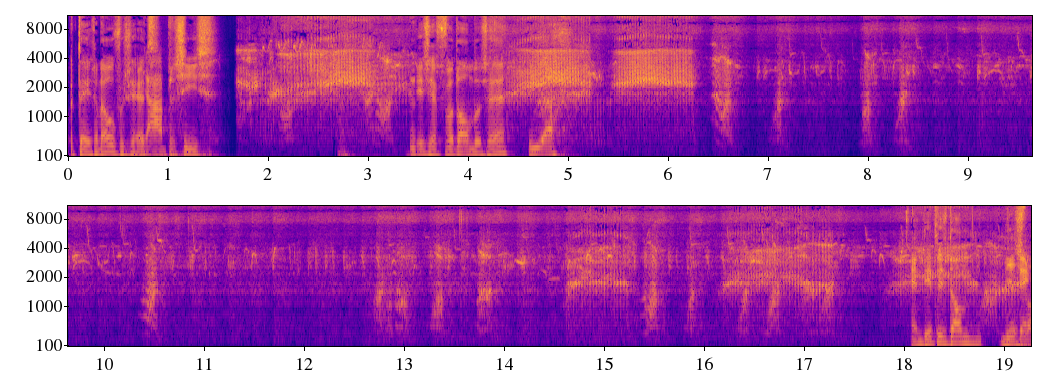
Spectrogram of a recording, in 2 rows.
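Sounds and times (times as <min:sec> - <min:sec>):
speech: 0:00.1 - 0:01.8, 0:03.4 - 0:05.1, 0:18.1 - 0:19.2
green frogs calling with external vocal sacs: 0:01.6 - 0:19.2.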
